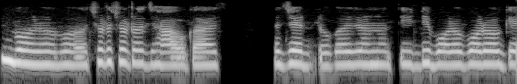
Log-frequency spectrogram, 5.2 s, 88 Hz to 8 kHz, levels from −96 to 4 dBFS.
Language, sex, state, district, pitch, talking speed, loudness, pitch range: Bengali, female, West Bengal, Malda, 255 Hz, 160 wpm, -19 LUFS, 250-265 Hz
